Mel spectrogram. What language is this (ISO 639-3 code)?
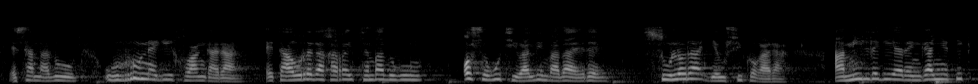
eus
